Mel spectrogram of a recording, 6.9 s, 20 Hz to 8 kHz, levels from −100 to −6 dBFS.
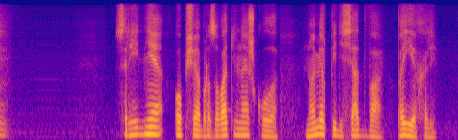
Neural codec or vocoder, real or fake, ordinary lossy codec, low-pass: codec, 16 kHz, about 1 kbps, DyCAST, with the encoder's durations; fake; MP3, 64 kbps; 7.2 kHz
